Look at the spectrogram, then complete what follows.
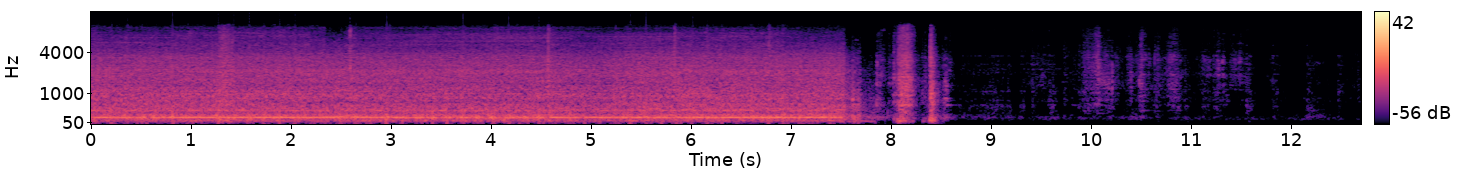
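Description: A motor-driven machine running with a steady hum under a loud hiss, cutting off about seven and a half seconds in, followed by a few sharp clicks.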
